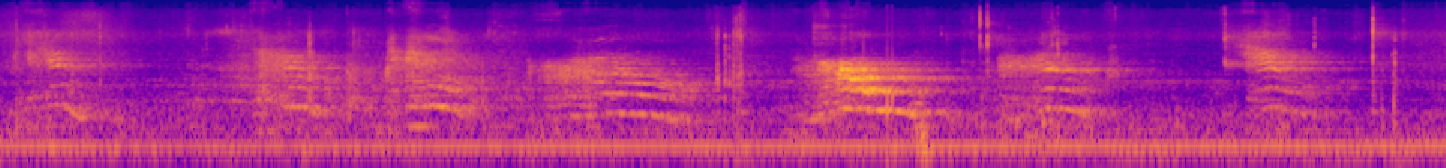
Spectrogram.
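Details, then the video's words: Male rescue cat aged seven, playing indoors with a favourite toy and producing his peculiar noise; several warbling, uneven meows mixed with a woman speaking softly, over a constant electrical hum. "Our cat makes a strange noise with his toys"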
